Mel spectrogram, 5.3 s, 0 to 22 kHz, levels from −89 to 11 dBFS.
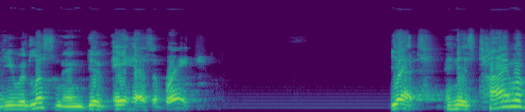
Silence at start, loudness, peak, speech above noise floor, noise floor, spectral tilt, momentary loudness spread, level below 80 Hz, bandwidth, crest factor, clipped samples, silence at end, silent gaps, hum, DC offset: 0 s; -12 LUFS; 0 dBFS; 55 dB; -66 dBFS; -7.5 dB/octave; 4 LU; -62 dBFS; 7 kHz; 14 dB; under 0.1%; 0 s; none; none; under 0.1%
